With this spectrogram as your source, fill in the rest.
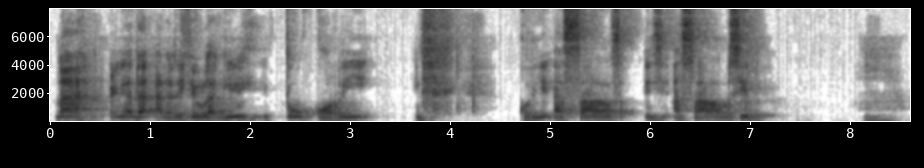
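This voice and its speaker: A man's voice: fairly high pitch, slow, pauses often. A male host, talking casually and chattily about vocal character with frequent laughs and fillers. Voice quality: describes his voice as thin and reedy. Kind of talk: casual explanatory talk. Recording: roomy echo.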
